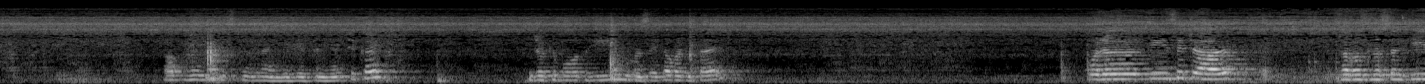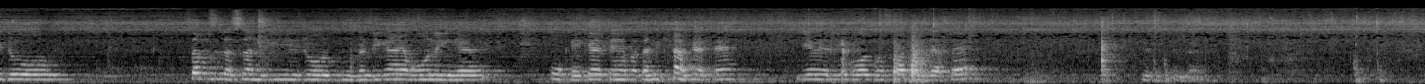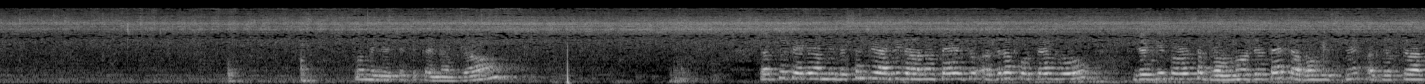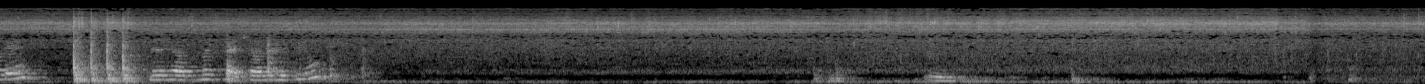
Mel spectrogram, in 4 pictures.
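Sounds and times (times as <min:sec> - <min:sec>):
onions sizzling in a pan: 0:00.0 - 0:57.0
spatula knocking against pan: 0:43.5 - 0:44.2.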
